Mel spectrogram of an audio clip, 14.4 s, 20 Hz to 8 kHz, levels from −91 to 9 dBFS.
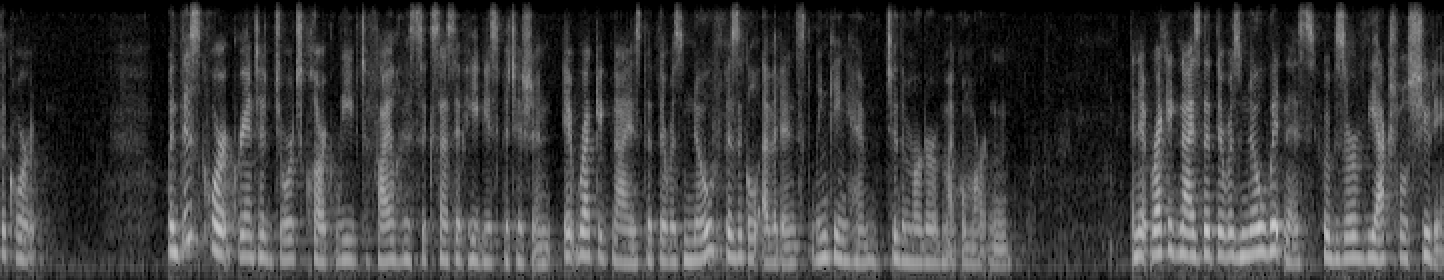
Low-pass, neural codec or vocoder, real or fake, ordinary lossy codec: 7.2 kHz; none; real; Opus, 16 kbps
